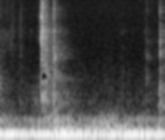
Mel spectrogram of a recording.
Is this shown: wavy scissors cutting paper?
yes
